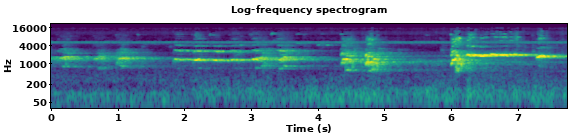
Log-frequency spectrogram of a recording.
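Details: Young deer-hunting hound pups running coyotes in a fox pen during summer conditioning; drawn-out, wavering bawls overlap from several dogs, with a steady high whine running throughout.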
